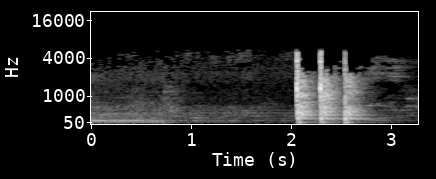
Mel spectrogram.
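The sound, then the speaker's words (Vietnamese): Three sharp knocks on the closed door of a private restaurant room, evenly spaced in quick succession and loud against an otherwise quiet background. “Bỗng có tiếng gõ cửa.”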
